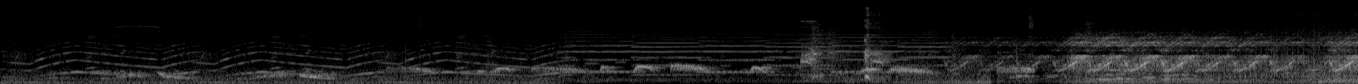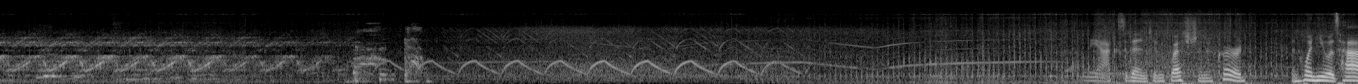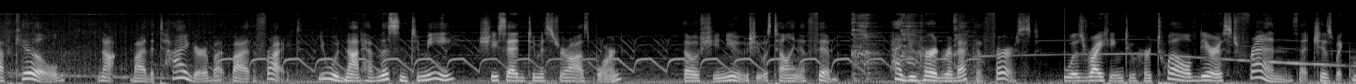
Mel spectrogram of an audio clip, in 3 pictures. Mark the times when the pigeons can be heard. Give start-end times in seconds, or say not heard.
0.5-10.3.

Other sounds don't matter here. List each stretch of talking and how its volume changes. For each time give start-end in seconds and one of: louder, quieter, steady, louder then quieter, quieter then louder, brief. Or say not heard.
24.4-40.6 steady.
